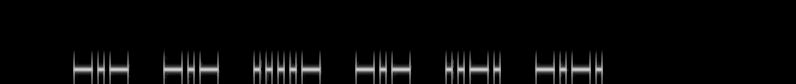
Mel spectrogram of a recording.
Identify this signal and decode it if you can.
Morse code, heard as a keyed tone, about 20 wpm, spaced as for 14 wpm, 700 Hz. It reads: KK4KFC
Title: 207 Lesson 33g - Letter j - Call Signs 20wpm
